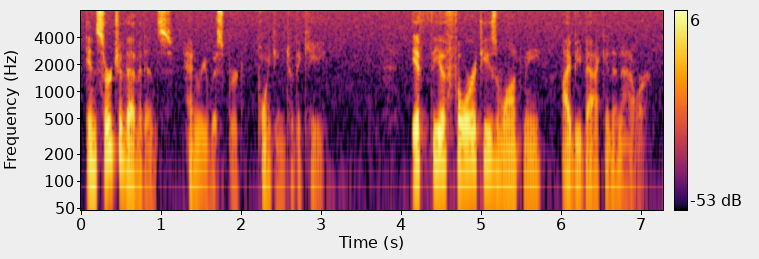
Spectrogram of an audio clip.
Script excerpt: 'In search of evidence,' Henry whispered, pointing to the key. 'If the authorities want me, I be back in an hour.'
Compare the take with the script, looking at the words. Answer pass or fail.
pass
